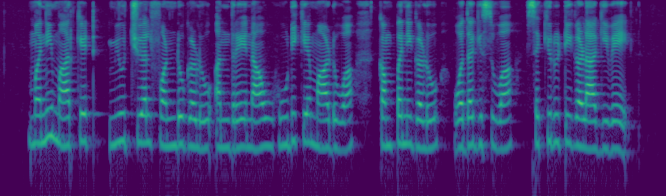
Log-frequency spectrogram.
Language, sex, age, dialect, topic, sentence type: Kannada, female, 18-24, Coastal/Dakshin, banking, statement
